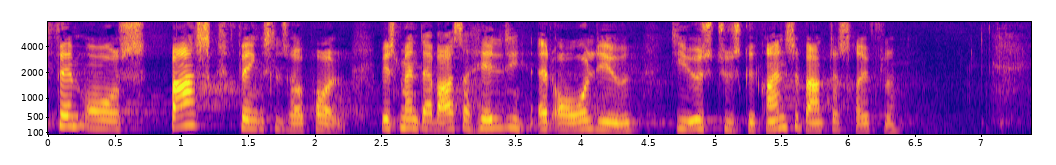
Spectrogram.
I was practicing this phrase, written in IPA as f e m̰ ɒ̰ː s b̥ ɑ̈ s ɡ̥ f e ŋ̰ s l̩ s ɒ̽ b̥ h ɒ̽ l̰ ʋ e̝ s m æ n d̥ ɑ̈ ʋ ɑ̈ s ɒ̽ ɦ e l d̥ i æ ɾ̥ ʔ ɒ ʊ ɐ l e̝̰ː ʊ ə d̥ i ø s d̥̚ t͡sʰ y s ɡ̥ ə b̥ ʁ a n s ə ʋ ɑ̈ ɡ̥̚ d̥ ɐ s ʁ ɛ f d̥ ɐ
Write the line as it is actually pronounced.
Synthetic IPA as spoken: f e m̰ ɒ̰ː s b̥ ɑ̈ s ɡ̥ f e ŋ̰ s l̩ s ɒ̽ b̥ h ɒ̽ l̰ ʋ e̝ s m æ n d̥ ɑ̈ ʋ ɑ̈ s ɒ̽ ɦ e l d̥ i æ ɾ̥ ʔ ɒ ʊ ɐ l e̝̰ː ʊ ə d̥ i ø s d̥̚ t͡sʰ y s ɡ̥ ə ɡ̥ ʁ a n s ə ʋ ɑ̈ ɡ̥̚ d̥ ɐ s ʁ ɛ f d̥ ɐ

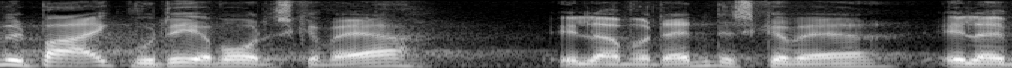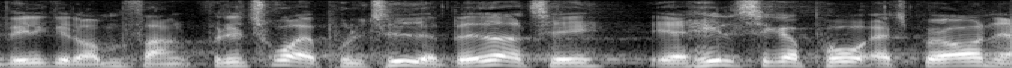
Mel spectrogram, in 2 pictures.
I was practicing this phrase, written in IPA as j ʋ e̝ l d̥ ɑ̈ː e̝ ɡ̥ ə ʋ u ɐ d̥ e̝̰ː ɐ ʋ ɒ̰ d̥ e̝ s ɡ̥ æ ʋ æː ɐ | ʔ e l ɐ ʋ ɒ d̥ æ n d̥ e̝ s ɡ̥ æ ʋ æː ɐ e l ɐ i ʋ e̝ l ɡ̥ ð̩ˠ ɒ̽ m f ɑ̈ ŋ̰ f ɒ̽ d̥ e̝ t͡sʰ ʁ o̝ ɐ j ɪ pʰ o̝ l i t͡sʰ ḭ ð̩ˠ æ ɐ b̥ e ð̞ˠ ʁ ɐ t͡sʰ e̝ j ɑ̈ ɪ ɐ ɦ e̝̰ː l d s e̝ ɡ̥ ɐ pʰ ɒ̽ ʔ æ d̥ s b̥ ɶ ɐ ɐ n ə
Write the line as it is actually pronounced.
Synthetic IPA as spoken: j ʋ e̝ l b̥ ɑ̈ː e̝ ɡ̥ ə ʋ u ɐ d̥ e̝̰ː ɐ ʋ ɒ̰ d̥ e̝ s ɡ̥ æ ʋ æː ɐ | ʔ e l ɐ ʋ ɒ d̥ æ n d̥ e̝ s ɡ̥ æ ʋ æː ɐ e l ɐ i ʋ e̝ l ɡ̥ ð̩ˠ ɒ̽ m f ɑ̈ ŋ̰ f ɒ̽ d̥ e̝ t͡sʰ ʁ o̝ ɐ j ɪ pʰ o̝ l i t͡sʰ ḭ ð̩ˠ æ ɐ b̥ e ð̞ˠ ʁ ɐ t͡sʰ e̝ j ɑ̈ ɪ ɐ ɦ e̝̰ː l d s e̝ ɡ̥ ɐ pʰ ɒ̽ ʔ æ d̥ s b̥ ɶ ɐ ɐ n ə

